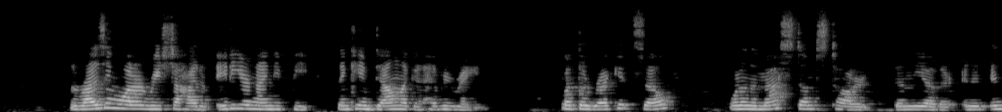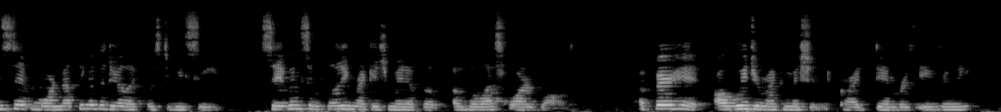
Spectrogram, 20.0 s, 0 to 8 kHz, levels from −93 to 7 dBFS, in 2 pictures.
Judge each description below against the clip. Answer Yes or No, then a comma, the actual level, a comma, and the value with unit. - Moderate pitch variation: Yes, average, 3.2 semitones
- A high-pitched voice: Yes, high, 225 Hz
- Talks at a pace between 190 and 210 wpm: Yes, average, 195 wpm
